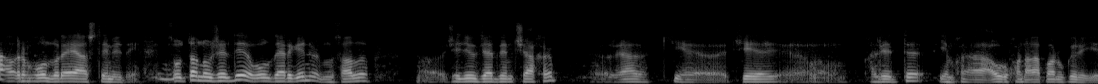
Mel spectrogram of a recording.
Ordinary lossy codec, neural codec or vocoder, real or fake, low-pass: none; codec, 24 kHz, 0.9 kbps, WavTokenizer, medium speech release version 1; fake; 7.2 kHz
